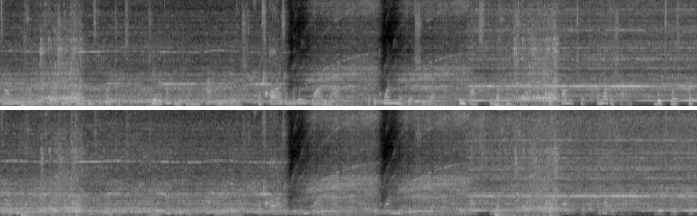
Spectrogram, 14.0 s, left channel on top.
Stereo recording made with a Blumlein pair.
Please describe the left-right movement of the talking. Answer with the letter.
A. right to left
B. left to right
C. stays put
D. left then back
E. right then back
C.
